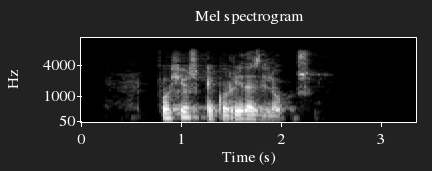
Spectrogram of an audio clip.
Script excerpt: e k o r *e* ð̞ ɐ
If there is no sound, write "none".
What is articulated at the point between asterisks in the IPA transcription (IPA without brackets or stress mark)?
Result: i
